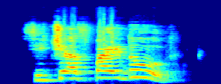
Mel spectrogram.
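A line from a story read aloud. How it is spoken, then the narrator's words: Shout. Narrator (Russian): крикнул Мятников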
